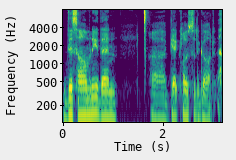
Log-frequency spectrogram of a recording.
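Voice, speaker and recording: A man speaks with a British accent at a medium pitch. His voice is somewhat breathy, with ordinary pitch variation. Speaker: podcast co-host. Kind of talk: live-streamed spiritual podcast chat. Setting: live stream with camera.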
